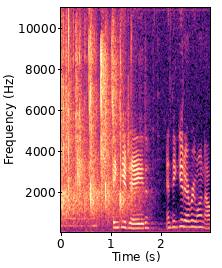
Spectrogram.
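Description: A young woman speaks brightly into a microphone.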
